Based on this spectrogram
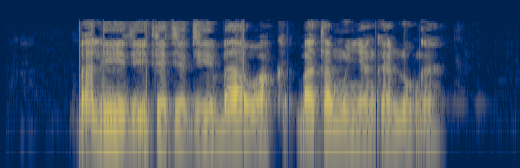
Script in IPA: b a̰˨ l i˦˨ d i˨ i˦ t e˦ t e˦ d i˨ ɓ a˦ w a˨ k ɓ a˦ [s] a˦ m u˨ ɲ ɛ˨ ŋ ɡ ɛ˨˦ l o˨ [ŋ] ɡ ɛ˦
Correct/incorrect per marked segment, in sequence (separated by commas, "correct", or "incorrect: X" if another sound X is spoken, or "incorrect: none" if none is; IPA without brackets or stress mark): incorrect: t, correct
